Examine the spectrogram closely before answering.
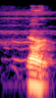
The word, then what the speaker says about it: Dart: Dort or Dart? Dart.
